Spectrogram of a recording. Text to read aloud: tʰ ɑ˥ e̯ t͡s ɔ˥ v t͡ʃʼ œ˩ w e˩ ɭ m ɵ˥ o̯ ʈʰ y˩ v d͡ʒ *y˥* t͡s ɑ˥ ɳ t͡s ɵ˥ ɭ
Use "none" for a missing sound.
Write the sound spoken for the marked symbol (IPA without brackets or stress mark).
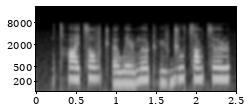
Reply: u˥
